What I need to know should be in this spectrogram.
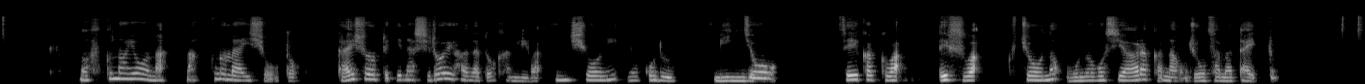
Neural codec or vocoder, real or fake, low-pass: codec, 24 kHz, 0.9 kbps, WavTokenizer, medium speech release version 1; fake; 9.9 kHz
